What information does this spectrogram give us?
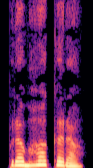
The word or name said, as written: ಪ್ರಾಭಾಕರ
